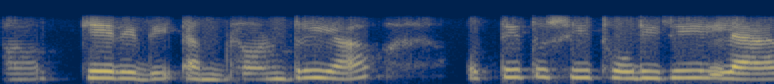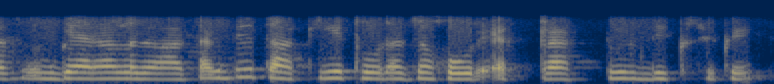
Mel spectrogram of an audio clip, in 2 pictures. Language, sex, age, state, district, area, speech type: Punjabi, female, 18-30, Punjab, Firozpur, rural, conversation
